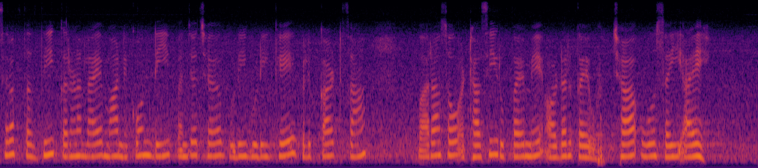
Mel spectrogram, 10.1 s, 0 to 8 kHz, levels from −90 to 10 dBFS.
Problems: constant background noise, echo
